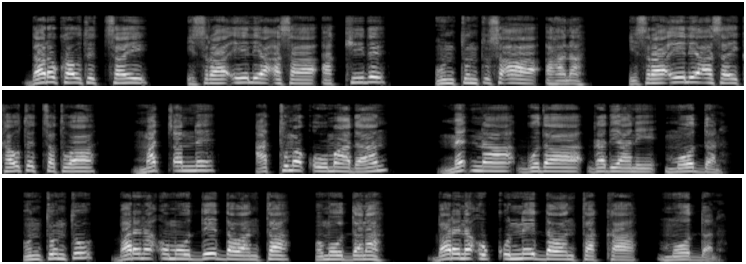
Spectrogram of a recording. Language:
Dawro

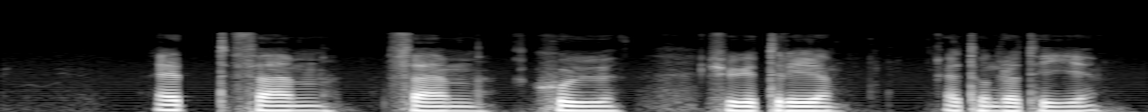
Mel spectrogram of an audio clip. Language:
Swedish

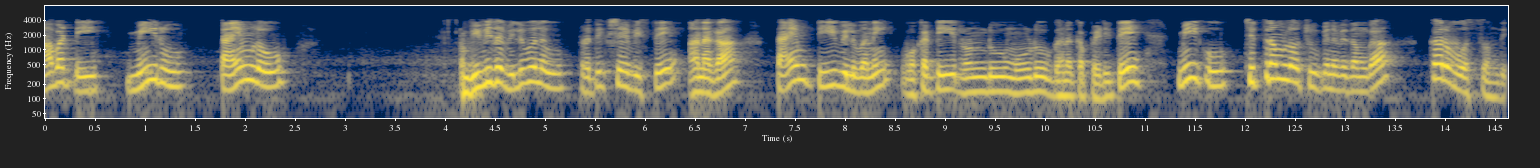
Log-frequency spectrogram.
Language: Telugu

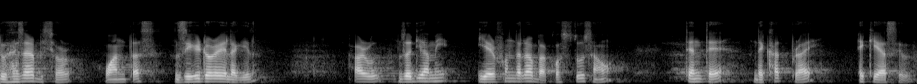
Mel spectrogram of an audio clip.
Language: Assamese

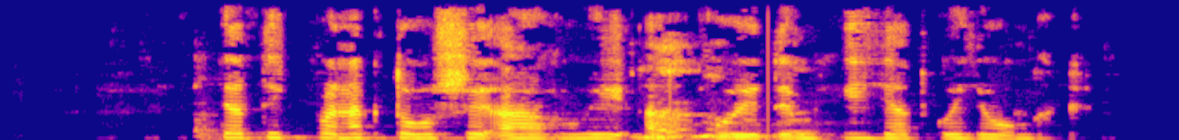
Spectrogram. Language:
Seri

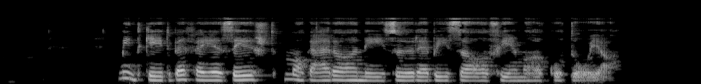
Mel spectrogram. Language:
Hungarian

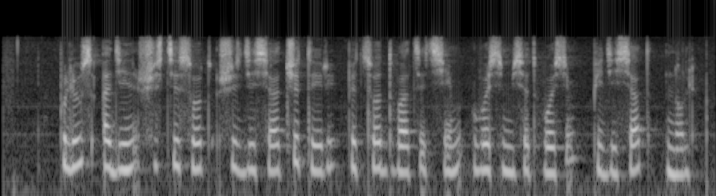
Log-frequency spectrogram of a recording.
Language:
Russian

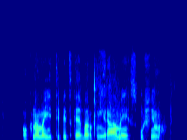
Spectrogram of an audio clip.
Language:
Czech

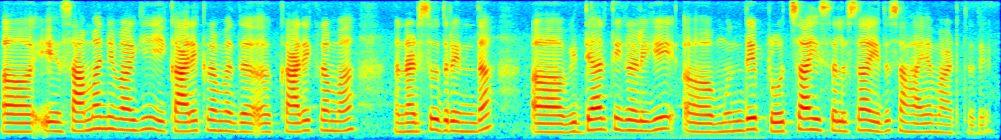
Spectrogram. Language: Kannada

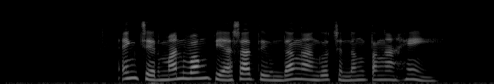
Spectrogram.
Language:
Javanese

